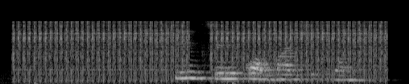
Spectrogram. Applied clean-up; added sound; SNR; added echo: none; Tools; 1 dB; reverberation time 0.6 s.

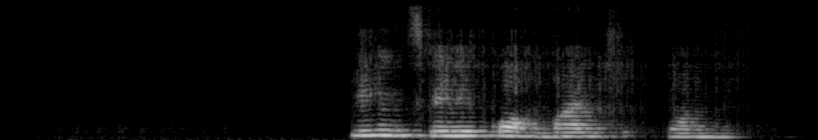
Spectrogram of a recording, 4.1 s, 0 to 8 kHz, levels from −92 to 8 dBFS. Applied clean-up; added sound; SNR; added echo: neural mask model DeepFilterNet 3.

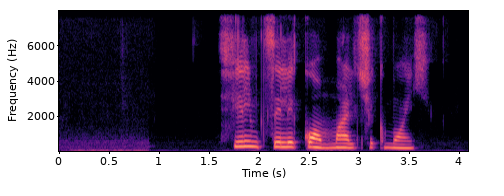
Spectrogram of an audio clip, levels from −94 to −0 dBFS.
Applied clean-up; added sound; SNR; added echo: none; none; none; none.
